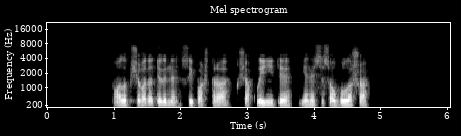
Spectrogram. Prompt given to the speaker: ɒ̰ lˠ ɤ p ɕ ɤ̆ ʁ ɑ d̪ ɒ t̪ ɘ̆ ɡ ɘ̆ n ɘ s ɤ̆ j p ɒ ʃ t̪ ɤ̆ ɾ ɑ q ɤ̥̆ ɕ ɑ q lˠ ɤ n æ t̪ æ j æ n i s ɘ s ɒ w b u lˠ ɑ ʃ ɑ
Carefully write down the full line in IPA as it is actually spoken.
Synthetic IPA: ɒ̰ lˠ ɤ p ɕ ɤ̆ ʁ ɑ d̪ ɒ t̪ ɘ̆ ɡ ɘ̆ n ɘ s ɤ̆ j p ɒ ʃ t̪ ɤ̆ ɾ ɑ q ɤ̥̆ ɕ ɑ q lˠ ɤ n i t̪ æ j æ n æ s ɘ s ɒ w b u lˠ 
